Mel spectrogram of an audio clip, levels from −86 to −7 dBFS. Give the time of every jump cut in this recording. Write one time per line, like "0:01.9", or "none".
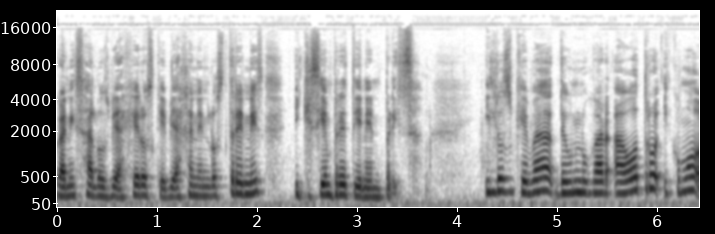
0:04.6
